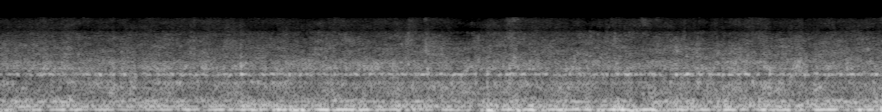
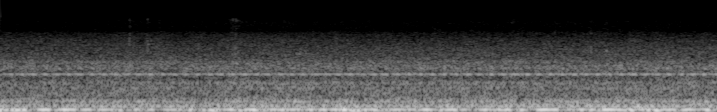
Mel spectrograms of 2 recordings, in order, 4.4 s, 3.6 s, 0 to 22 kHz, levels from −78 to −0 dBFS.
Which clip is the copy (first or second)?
first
